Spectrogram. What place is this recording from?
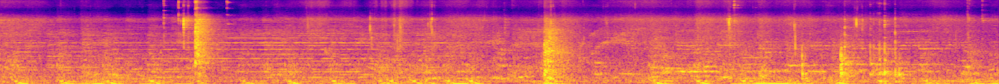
restaurant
